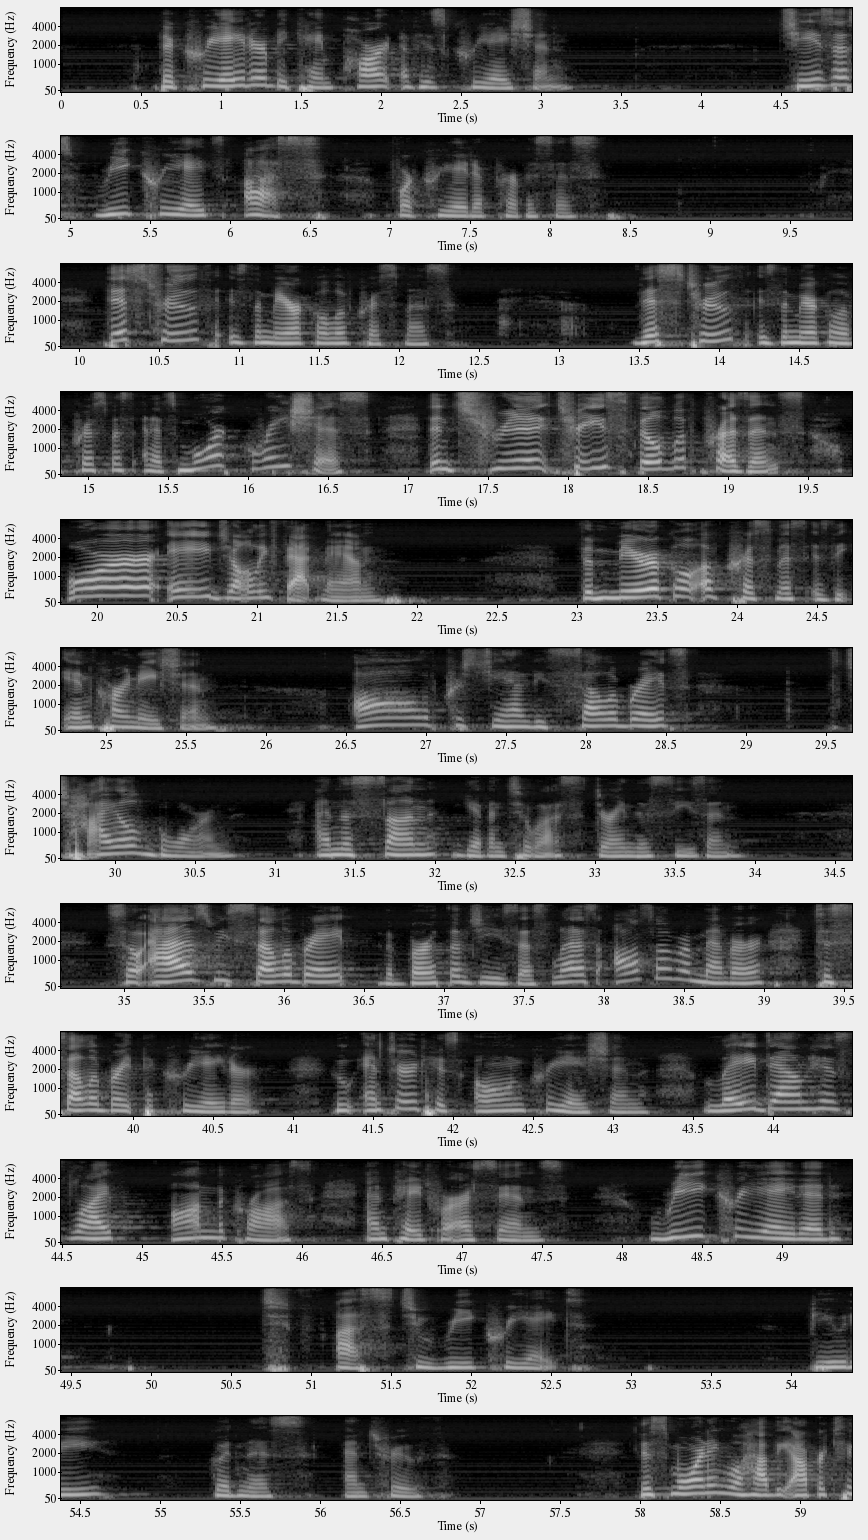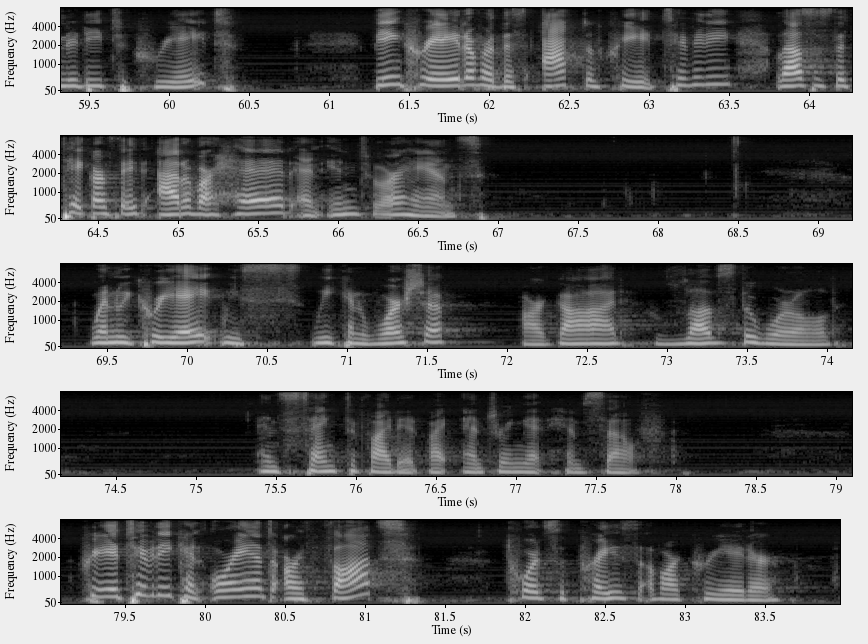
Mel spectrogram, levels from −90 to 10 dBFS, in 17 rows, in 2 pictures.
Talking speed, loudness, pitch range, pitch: 120 wpm, -25 LUFS, 150-215 Hz, 180 Hz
